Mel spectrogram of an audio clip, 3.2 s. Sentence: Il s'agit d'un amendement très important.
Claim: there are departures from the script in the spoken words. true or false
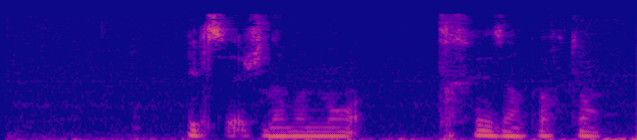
true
